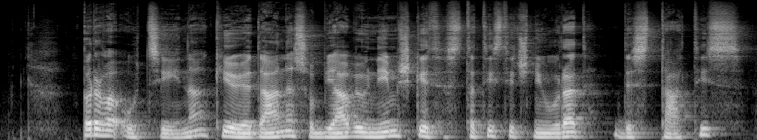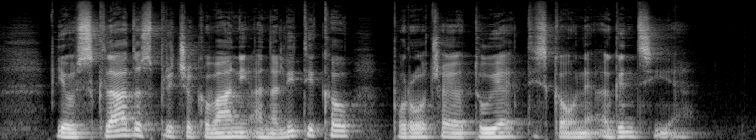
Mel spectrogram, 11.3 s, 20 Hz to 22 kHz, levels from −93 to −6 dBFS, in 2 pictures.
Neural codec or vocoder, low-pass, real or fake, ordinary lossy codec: none; none; real; none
